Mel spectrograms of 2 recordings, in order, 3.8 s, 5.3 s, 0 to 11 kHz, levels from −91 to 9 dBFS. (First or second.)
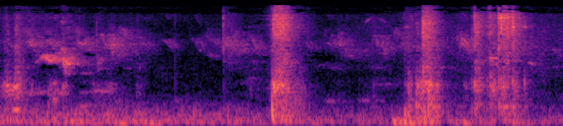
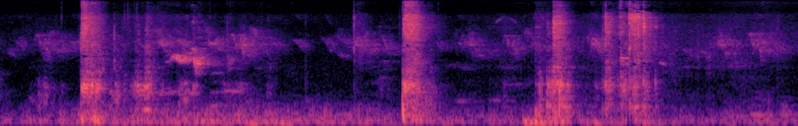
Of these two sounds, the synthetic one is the first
